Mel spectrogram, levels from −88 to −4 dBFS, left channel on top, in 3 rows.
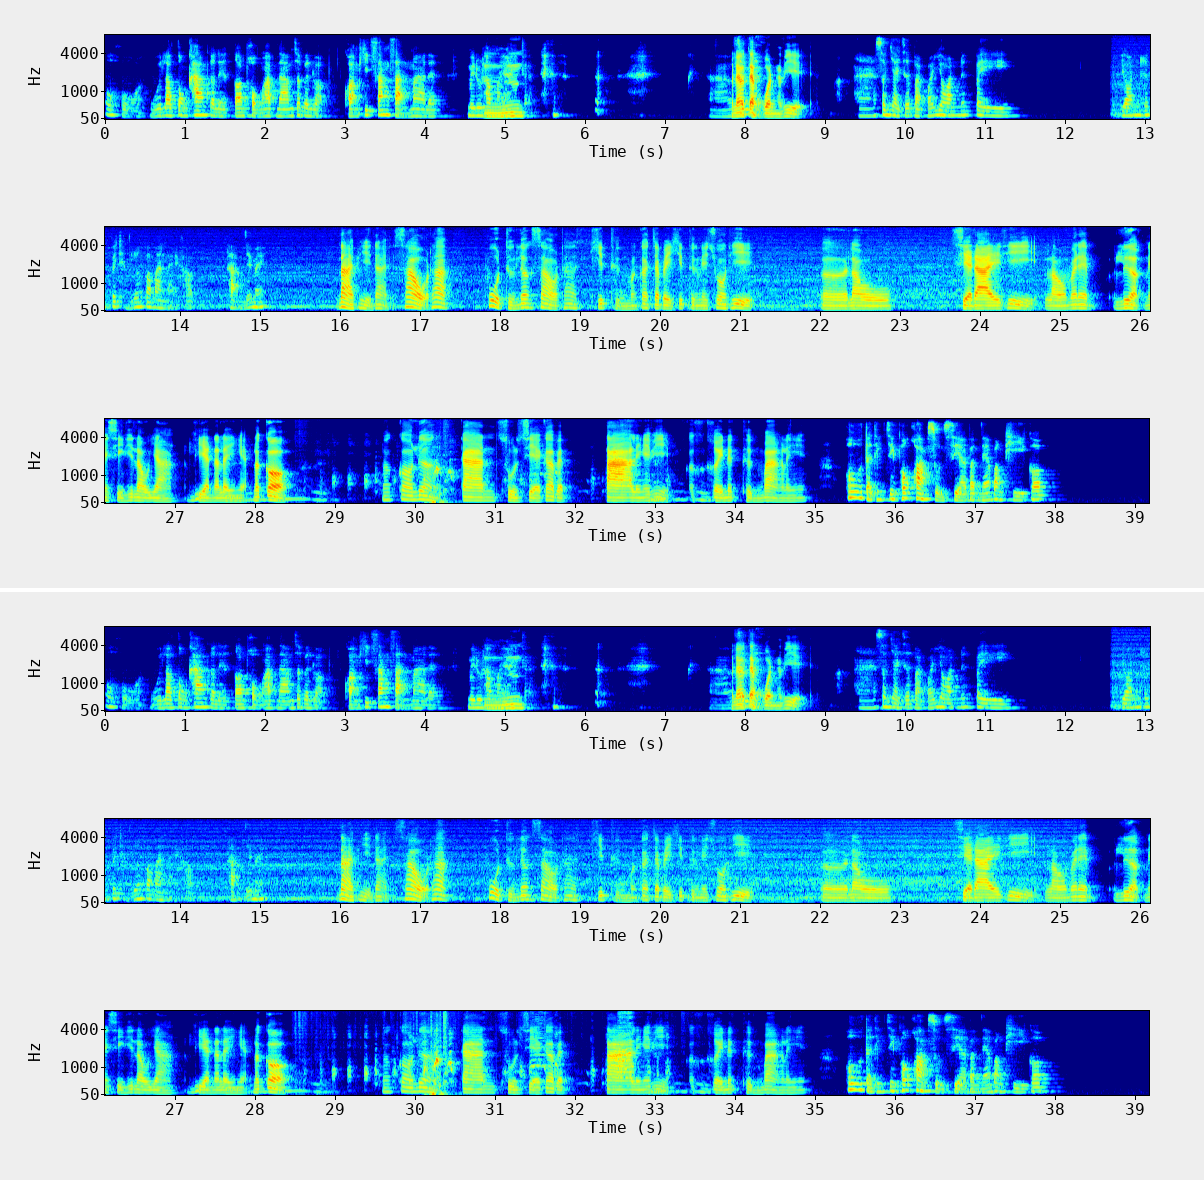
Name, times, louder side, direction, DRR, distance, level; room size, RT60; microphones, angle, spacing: voice 1, 0.0-2.7 3.0-4.2 4.5-5.7 6.5-6.8 7.6-8.2 9.4-11.3 12.7-14.2 14.6-15.1 27.6-28.3 28.8-28.9 33.0-33.8 35.1-37.8, left 4 dB, 80° left, 1.1 m, -37 dB
voice 2, 4.7-5.2 7.8-8.7 16.0-17.4 17.8-21.2 22.0-22.9 23.7-28.4 29.6-30.3 30.6-31.9 32.4-33.2 33.4-34.9, left 4 dB, 25° left, 0.4 m, -30 dB
sound 1, 12.6-25.3, right 2 dB, 15° right, 0.9 m, -48 dB
sound 2, 28.5-31.8 32.2-33.4 34.1-34.2, right 7 dB, 55° right, 0.5 m, -40 dB
7.9 x 5.2 x 5.6 m
head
